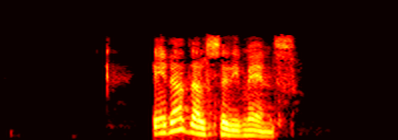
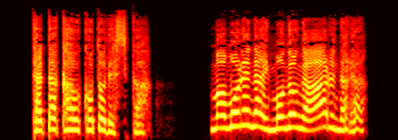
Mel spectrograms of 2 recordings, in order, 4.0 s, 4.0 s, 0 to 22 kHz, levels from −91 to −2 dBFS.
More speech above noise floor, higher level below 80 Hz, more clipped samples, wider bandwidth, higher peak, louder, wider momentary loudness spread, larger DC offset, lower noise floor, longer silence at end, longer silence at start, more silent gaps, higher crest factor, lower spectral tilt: second, 30 dB vs 59 dB; about the same, -66 dBFS vs -64 dBFS; neither; second, 8 kHz vs 16.5 kHz; about the same, -2 dBFS vs 0 dBFS; about the same, -18 LUFS vs -17 LUFS; about the same, 14 LU vs 12 LU; neither; second, -47 dBFS vs -76 dBFS; first, 1.05 s vs 0.35 s; first, 1.05 s vs 0.35 s; first, 1.48-1.52 s vs none; about the same, 20 dB vs 18 dB; first, -4.5 dB/octave vs -2 dB/octave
